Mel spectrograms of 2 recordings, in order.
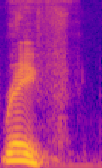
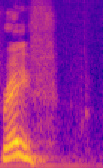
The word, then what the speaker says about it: Ralph: It's Rafe. It's Rafe. That's how you pronounce it. Check it. – What? I don't know if we're talking about the same person. – Ralph Fiennes. It's not Ralph Fiennes. It's Ralph Fiennes. That's how you say it. It's definitely Rafe.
